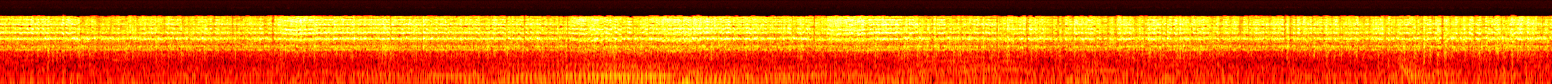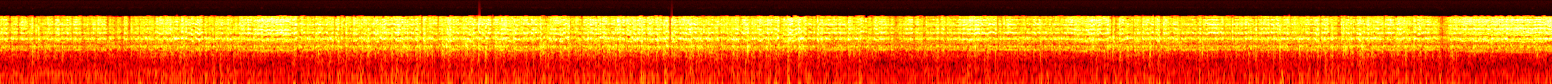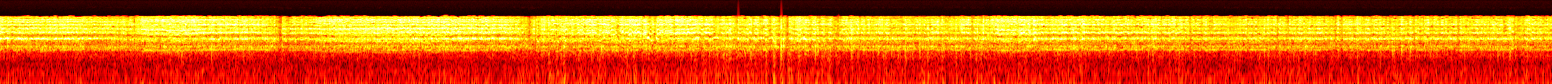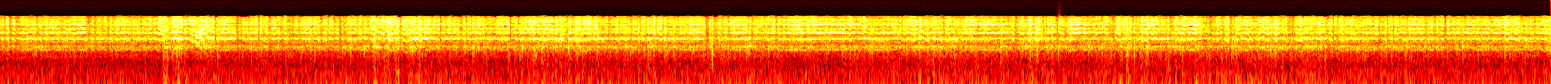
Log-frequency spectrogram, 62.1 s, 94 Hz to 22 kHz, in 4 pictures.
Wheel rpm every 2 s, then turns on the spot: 230, 230, 230, 230, 230, 230, 230, 230, 230, 230, 230, 230, 230, 230, 230, 220, 220, 220, 210, 230, 230, 230, 230, 230, 240, 230, 230, 230, 230, 230, 230.
none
